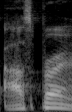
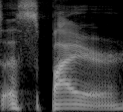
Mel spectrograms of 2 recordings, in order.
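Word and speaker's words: Aspyr: I think it's Aspera and I don't know how to pronounce their name. Yeah, it's Aspire. Yeah. I don't know who that is. A-S-P-Y-R.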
